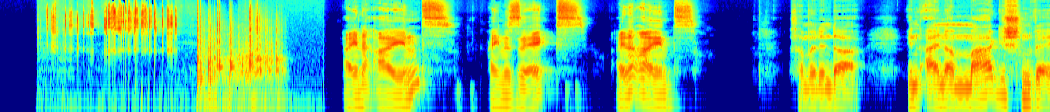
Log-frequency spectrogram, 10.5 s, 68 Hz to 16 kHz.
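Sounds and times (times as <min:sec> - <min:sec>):
dice rattling: 0:00.4 - 0:02.9
dice tumbling across a hard surface: 0:02.0 - 0:03.0
speech: 0:03.4 - 0:07.0, 0:07.9 - 0:10.4.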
